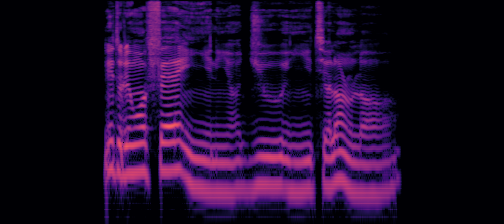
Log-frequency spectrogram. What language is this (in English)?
Yoruba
